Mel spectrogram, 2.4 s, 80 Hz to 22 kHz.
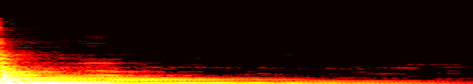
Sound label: pizz bb1, double bass; dsmolken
